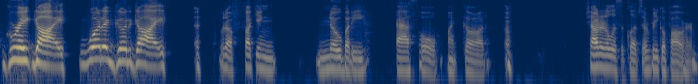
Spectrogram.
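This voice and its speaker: Low-pitched woman streamer, dry close sound. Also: measured pace, long pauses, no echo. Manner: gloating, sarcastic, theatrical emphasis. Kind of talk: casual livestream talk mixed with reading book passages aloud.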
